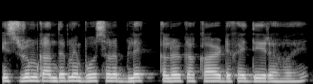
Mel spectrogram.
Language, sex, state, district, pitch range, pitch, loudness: Hindi, male, Arunachal Pradesh, Longding, 145-160 Hz, 155 Hz, -14 LUFS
